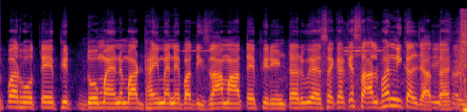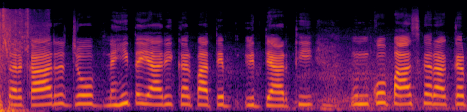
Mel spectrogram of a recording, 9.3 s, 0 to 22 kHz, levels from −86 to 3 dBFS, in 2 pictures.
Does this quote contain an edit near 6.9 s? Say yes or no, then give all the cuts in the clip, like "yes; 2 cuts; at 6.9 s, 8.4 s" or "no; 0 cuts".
no; 1 cut; at 4.7 s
